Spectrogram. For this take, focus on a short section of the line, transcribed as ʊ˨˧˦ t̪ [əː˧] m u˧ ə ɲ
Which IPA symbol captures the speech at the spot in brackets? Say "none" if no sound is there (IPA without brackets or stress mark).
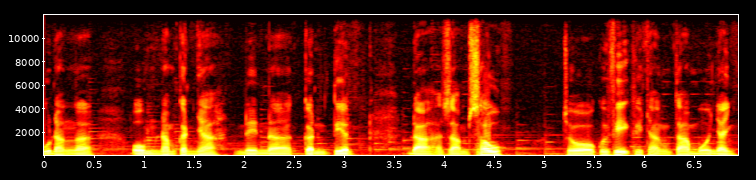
aː˧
